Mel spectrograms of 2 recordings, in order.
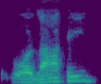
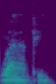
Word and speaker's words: Lenape: The lake here is Lake Lenape. I believe the proper pronunciation is closer to Lenape, the Indian pronunciation, but everybody calls it Lenape.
